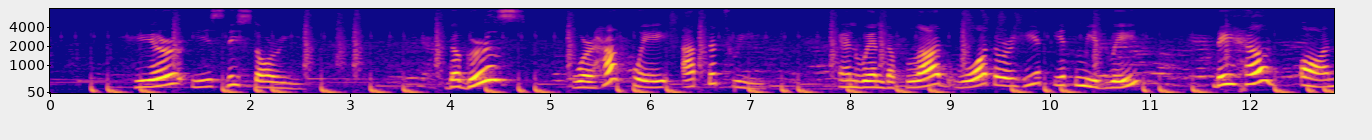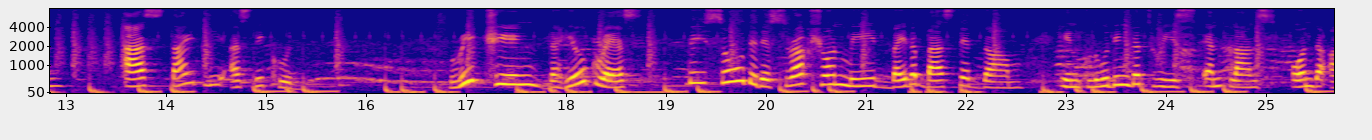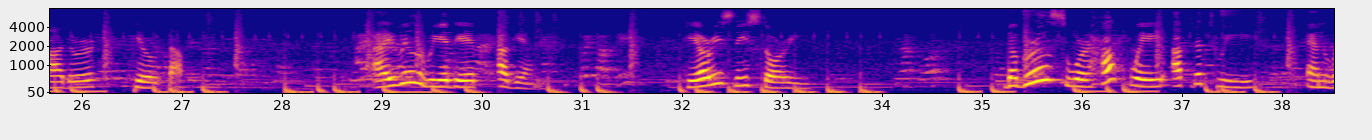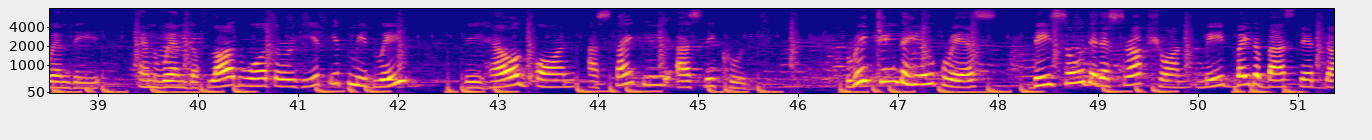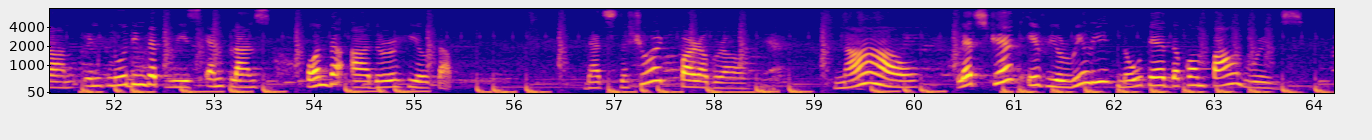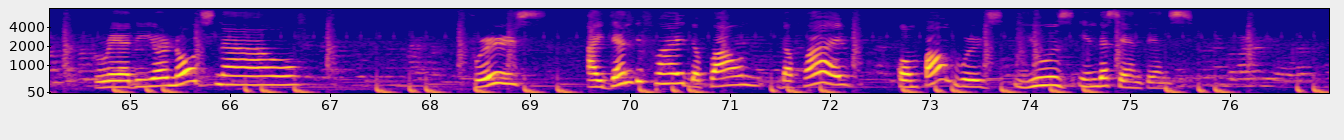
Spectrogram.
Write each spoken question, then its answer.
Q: First, identify the found the five compound words used in the sentence.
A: The compound words used in the paragraph are halfway, Floodwater, Midway, Hillcrest, and Hilltop.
